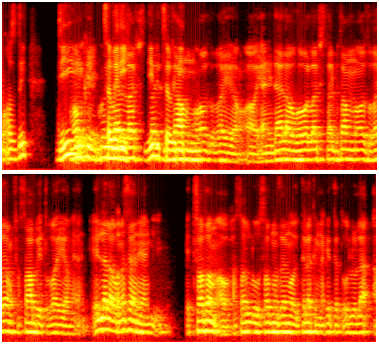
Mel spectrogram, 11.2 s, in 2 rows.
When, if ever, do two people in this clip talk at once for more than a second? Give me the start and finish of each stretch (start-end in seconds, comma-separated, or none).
1.0-2.8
